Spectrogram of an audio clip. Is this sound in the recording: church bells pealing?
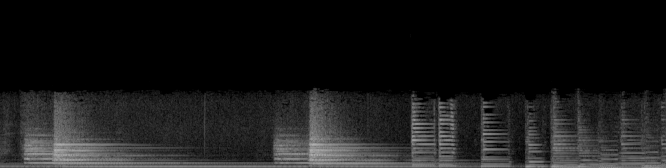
yes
